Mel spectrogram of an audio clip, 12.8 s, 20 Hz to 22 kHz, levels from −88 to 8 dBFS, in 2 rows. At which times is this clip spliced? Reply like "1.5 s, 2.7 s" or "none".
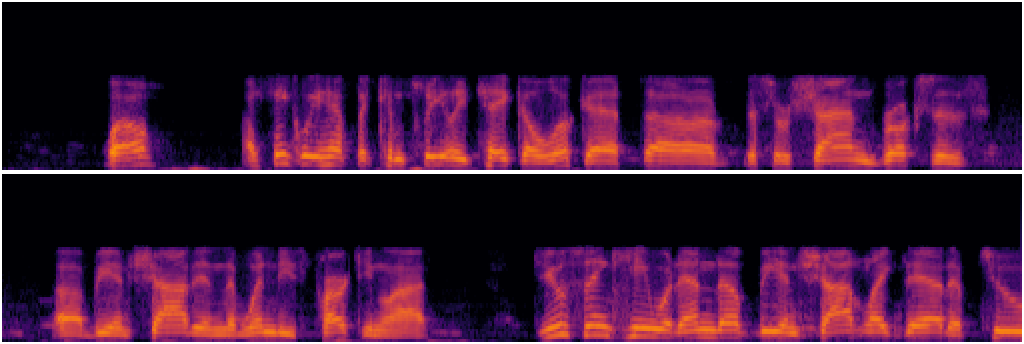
none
